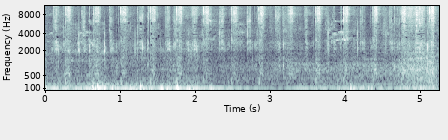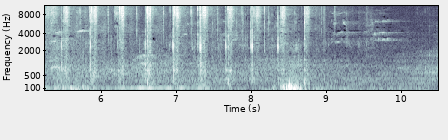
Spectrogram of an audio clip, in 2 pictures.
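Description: Water from a mist spray pattering and dripping in quick, irregular ticks over a low steady hum that stops about seven and a half seconds in. A single low thump comes near the end, and then the ticking dies away.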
